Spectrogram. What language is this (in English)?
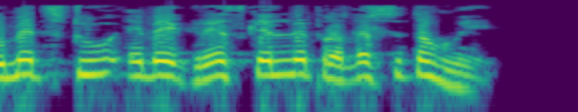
Odia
